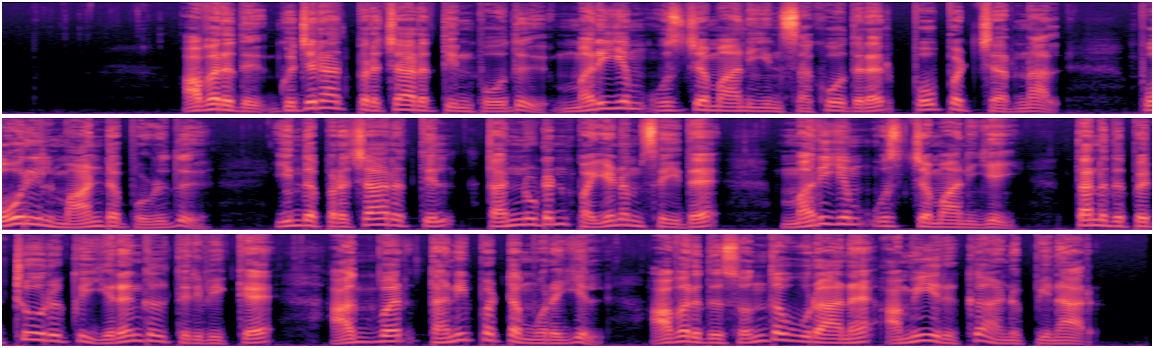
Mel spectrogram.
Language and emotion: Tamil, neutral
